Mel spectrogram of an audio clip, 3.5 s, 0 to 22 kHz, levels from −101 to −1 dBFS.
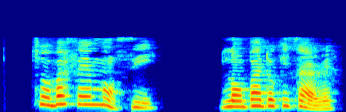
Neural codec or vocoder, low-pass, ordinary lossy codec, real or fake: none; 5.4 kHz; AAC, 32 kbps; real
